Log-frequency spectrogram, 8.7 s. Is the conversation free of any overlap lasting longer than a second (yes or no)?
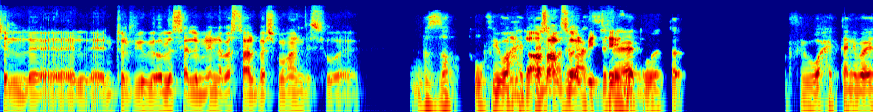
no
